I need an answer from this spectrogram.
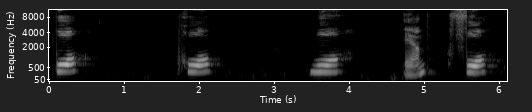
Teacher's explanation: In other words, B, P, M, and F. When O comes after these initials, it is actually pronounced as W.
